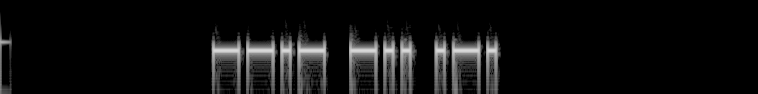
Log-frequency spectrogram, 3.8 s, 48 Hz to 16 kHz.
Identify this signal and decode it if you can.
Morse code, heard as a keyed tone, about 28 wpm, 700 Hz. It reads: QDR
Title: USA Call Sign Postfixes - 3 Letters 28wpm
